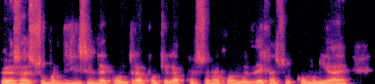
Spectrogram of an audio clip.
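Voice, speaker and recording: A man with a Chilean accent speaks at a fairly high pitch, his tone dark and mellow. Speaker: project leader presenting a children's book. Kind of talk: virtual presentation talk. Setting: video call. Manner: fast; halting, many fillers.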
